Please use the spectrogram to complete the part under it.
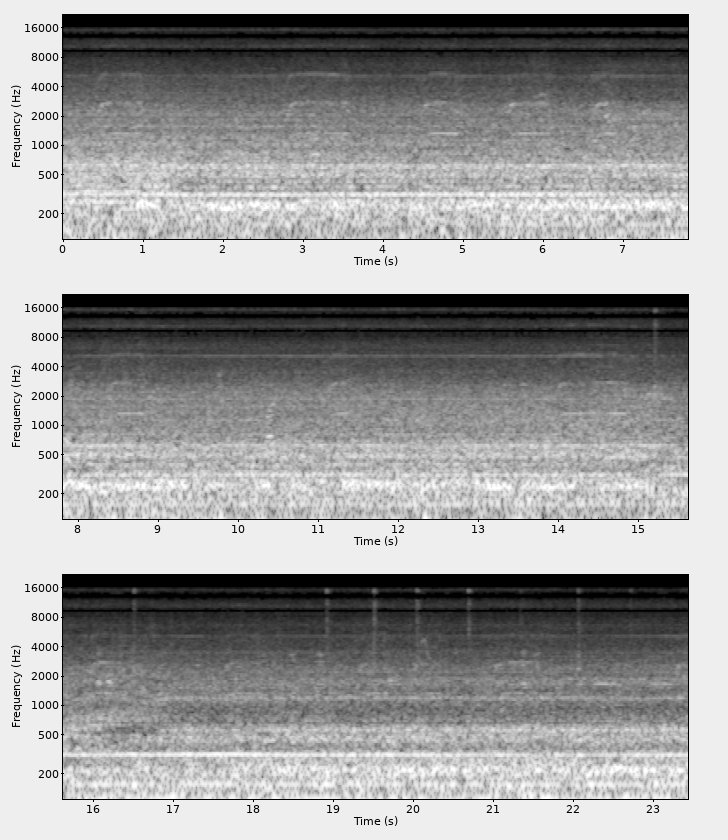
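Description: Propeller engines drone loudly and steadily from close by.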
